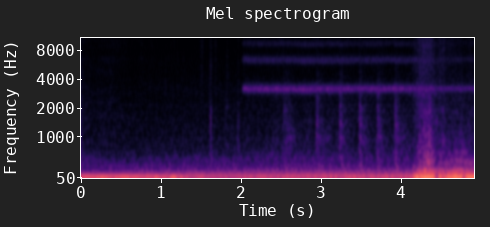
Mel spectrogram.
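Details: Nissan G35 with VQ35DE engine, sat for months, fires right up on jumper cables, with a few light clicks and a brief chime, then settles into an even, steady low idle; normal idle.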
